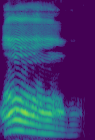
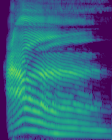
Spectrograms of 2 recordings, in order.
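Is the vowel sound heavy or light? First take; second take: heavy; light. First: The vowel is heavy and rounded. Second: The vowel is light and open. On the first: The speaker calls it wrong. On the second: The speaker calls it right.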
